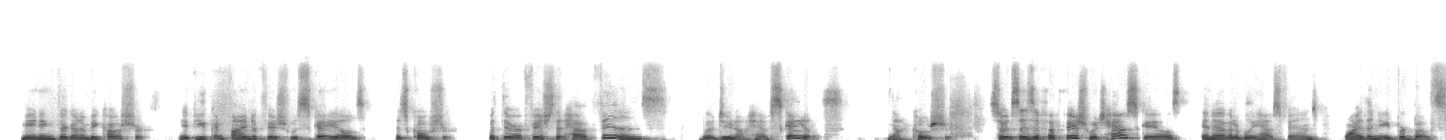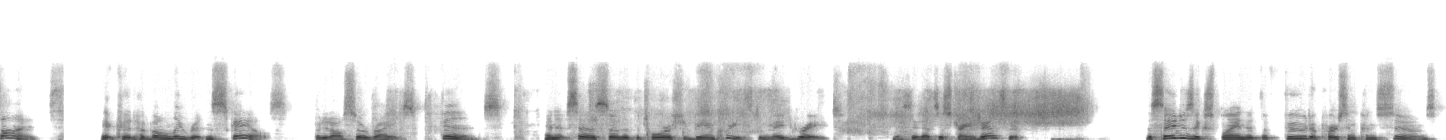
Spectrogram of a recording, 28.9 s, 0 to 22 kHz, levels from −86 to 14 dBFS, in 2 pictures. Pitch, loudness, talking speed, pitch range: 245 Hz, -19 LUFS, 180 wpm, 220-275 Hz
